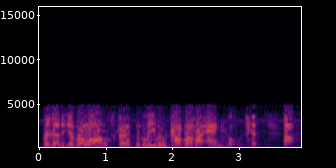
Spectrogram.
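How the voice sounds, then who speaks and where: An actor playing a fussy, prudish billboard defacer, muttering and self-satisfied, in an old-time radio comedy. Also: male voice, a little high, expressive, normal speed, husky. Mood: gleeful mischief. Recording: dull vintage radio recording.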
